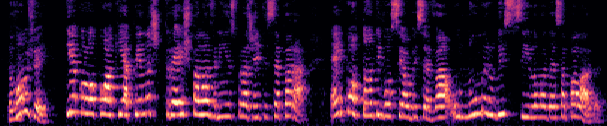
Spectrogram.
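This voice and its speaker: A woman teaching young children with a Brazilian Portuguese accent, patient and sing-song, spelling syllables out slowly. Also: high voice, a bit bright, roomy sound. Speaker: primary school teacher. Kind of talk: recorded lesson for young children.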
